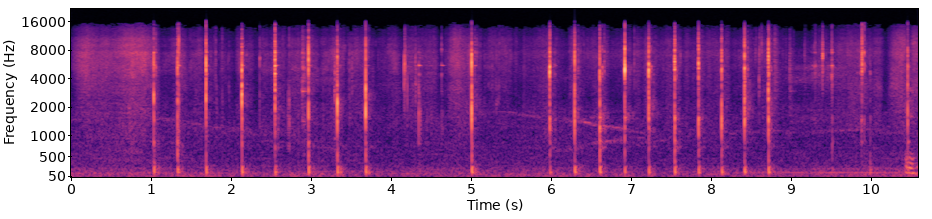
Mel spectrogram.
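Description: Hammer striking a black-crusted lump on a wooden stump, cracking the crust off it: a steady run of sharp blows, about three a second, starting about a second in.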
